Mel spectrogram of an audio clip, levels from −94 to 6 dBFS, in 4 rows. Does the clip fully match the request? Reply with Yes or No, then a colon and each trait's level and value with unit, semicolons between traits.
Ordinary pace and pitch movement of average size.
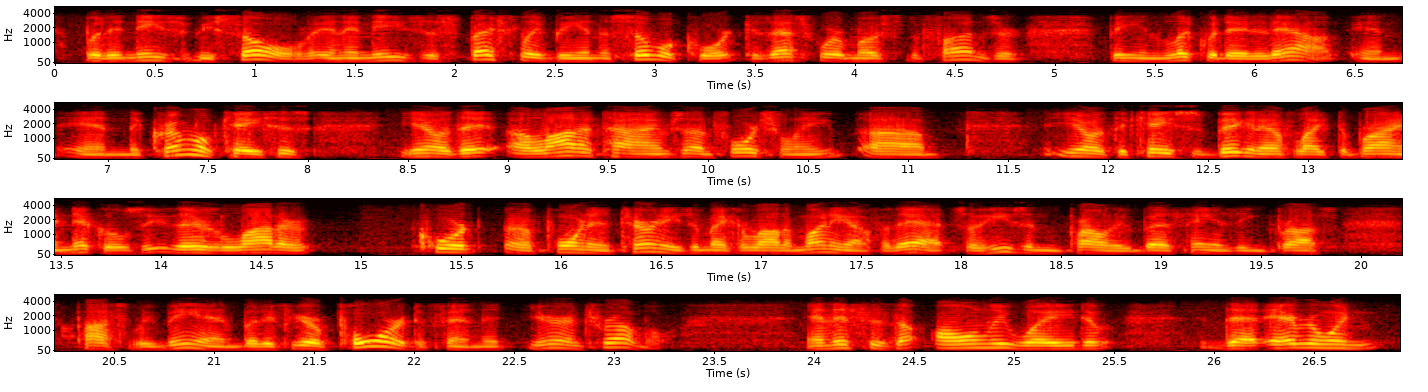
No: fast, 225 wpm; average, 3.8 semitones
